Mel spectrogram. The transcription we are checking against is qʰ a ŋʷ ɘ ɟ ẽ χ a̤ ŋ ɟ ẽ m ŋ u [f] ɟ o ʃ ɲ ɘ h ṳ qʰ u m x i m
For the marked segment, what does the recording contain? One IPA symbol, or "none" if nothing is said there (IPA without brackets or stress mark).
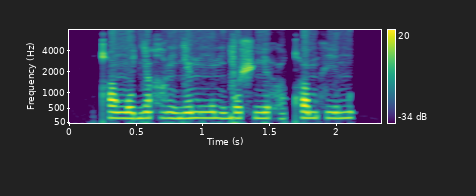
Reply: m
